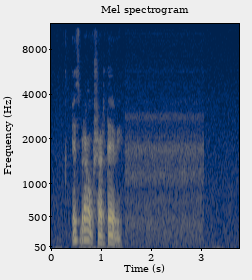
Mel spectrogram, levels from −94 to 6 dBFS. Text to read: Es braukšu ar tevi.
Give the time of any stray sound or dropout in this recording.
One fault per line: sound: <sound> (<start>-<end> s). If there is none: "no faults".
no faults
